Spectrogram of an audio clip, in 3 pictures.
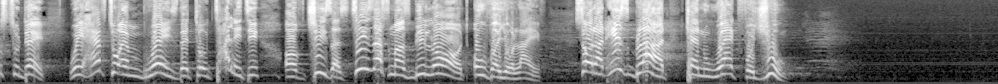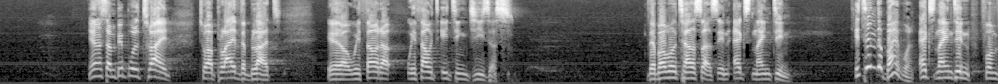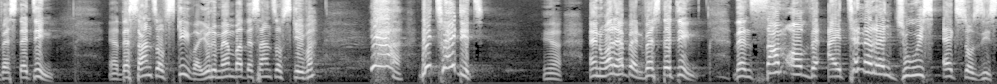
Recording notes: At GTCFC City Campus in the morning service.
